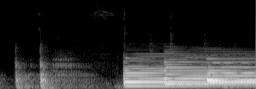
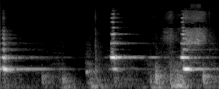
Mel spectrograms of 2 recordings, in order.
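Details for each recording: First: Old Brasted London upright piano after repair: the pedal bolt/screw was moved to give clearance from the wood and tightened. Clean sustained chords with the pedal in use and no rubbing, squeak or thump; the earlier pedal noise is gone. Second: Old Brasted upright piano: three sharp, high squeals with each press of the sustain pedal, caused by the pedal rubbing against the wooden case; noise is unacceptable, before repair.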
